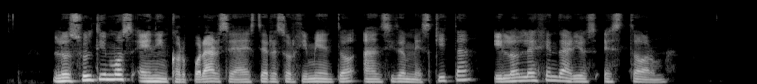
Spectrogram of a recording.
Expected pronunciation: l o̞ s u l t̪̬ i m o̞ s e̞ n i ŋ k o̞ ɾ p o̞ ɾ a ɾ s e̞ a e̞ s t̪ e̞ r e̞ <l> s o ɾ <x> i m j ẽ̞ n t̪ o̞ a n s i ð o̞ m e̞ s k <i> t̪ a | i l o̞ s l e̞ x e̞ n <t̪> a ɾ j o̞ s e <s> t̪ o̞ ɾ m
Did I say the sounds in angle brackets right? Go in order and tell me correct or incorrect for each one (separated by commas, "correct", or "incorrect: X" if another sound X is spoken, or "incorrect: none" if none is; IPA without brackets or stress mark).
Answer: incorrect: none, correct, correct, incorrect: d̪, correct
